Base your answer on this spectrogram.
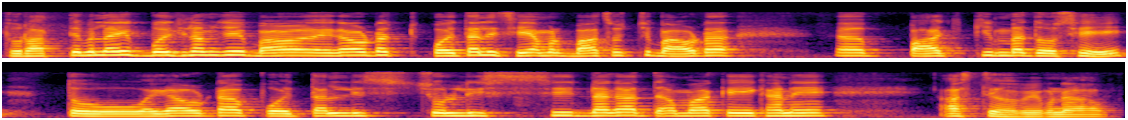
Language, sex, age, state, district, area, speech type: Bengali, male, 18-30, West Bengal, Uttar Dinajpur, rural, spontaneous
